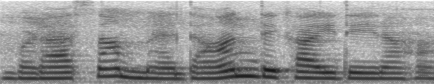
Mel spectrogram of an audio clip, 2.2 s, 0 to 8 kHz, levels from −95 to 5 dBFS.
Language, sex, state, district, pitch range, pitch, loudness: Hindi, female, Chhattisgarh, Bastar, 200-230 Hz, 205 Hz, -14 LUFS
